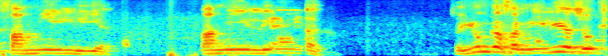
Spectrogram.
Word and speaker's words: Familie: Also am Ende, wenn es ein IE steht, vor allem mit diesem Wort und solche geliehene Fremdwörter, da spricht man die Endung als IE aus, also Familie. So junge Familie. I'm exaggerating it, but you don't say family, da sagt man dann Familie.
